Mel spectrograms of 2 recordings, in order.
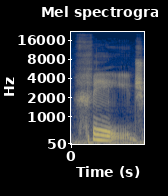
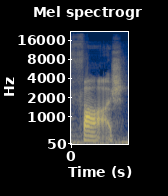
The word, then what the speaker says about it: phage: specific name for them they are called phage or sometimes they're called fog i don't really know which pronunciation is correct because i hear both in the scientific world so phage or sometimes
